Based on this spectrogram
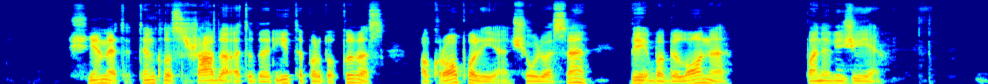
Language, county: Lithuanian, Kaunas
